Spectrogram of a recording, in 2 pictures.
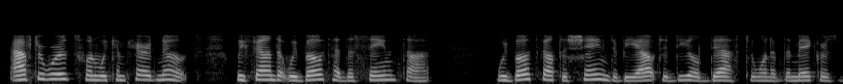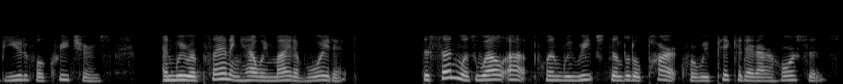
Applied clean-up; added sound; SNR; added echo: none; none; none; none.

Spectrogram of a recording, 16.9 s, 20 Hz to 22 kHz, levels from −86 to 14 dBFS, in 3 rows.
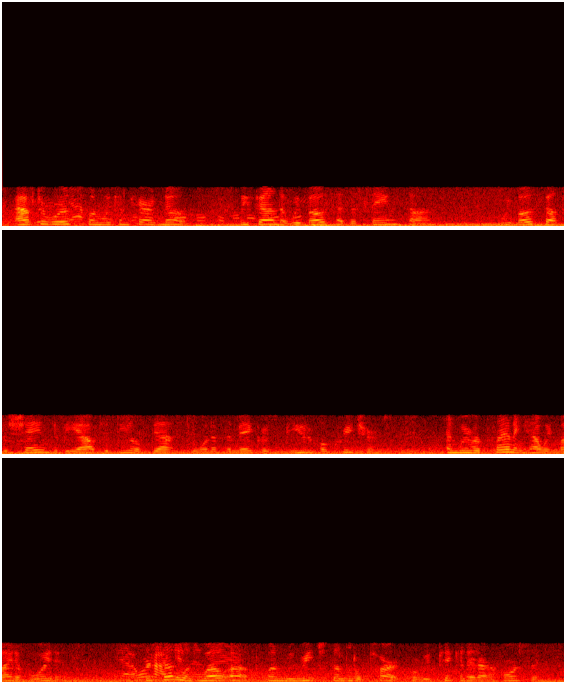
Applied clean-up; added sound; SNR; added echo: none; Waves, surf; 2 dB; reverberation time 0.4 s.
